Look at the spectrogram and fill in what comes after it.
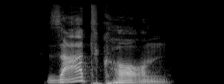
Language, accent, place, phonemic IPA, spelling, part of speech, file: German, Germany, Berlin, /ˈzaːtˌkɔrn/, Saatkorn, noun, De-Saatkorn.ogg
- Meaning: seed corn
